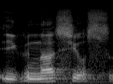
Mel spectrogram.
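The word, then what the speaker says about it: Ignatius: 이그나티오스인데 이그나시오스 그래요.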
